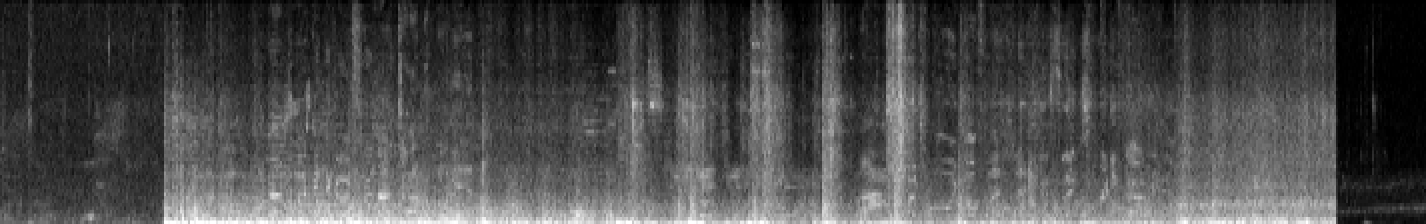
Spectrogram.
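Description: Katoomba Scenic Railway carriage running down its steep incline track: a loud, steady rumble and rattle that starts about a second and a half in and cuts off suddenly near the end.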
